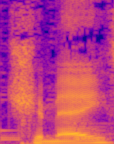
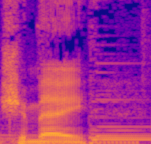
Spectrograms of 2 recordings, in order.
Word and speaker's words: Chimay: One, the only one that I can really think of off the top of my head these days is, I hope I'm pronouncing this right, Chimay, C-H-I-M-A-Y. It's like a large, ridiculously large bottle of beer.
